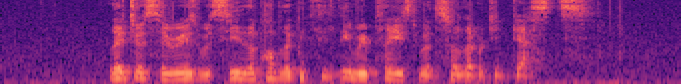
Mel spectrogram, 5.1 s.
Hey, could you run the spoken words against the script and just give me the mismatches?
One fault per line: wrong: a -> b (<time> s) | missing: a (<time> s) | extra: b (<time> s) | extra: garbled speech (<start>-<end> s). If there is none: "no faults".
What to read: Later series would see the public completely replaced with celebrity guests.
no faults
